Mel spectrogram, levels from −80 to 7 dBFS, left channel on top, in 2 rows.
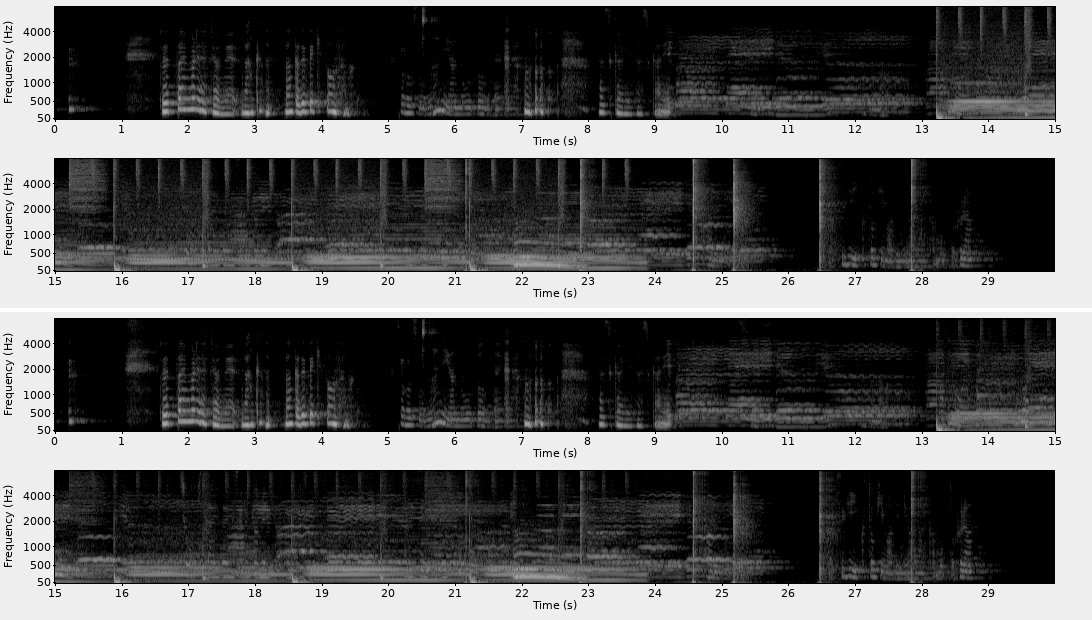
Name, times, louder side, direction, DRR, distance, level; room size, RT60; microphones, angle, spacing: voice 1, 1.0-1.6 5.2-6.9 10.2-10.8 12.0-12.5 13.2-15.3 16.9-19.3 20.2-22.1 23.5-23.7 24.8-25.4 26.6-28.7, right 1 dB, 75° right, 5 dB, 2.9 m, -48 dB
voice 2, 1.6-4.5 7.0-9.2 21.9-23.0, equal, 5° right, 10 dB, 0.7 m, -34 dB
sound 1, 9.2-21.9 22.2-25.6, right 1 dB, 30° right, 3.3 m, -46 dB
sound 2, 13.2-23.9, left 3 dB, 75° left, 1.0 m, -37 dB
sound 3, 19.8-20.0 21.1-21.3 22.0-22.3 22.8-23.2 24.1-25.8 26.4-26.8 27.8-28.0, left 8 dB, 35° left, 0.7 m, -34 dB
29.0 x 21.5 x 5.0 m, 1.1 s
head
